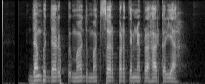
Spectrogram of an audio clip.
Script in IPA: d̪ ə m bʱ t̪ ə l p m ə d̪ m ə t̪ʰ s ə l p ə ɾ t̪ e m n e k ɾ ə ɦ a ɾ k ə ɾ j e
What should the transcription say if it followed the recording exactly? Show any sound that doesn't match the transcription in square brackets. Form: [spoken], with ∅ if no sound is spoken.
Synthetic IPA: d̪ ə m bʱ [d̪] ə [ɾ] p m ə d̪ m ə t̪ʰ s ə [ɾ] p ə ɾ t̪ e m n e [p] ɾ ə ɦ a ɾ k ə ɾ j [a]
